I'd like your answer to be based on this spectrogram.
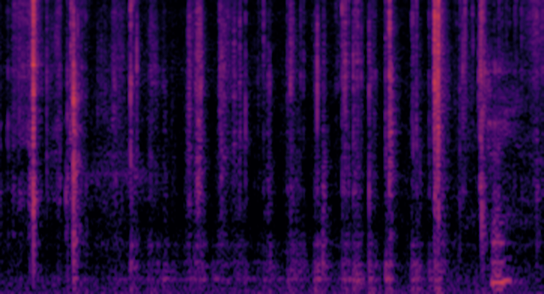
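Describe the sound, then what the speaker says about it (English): Paper being creased and folded into a fan-like rosette ornament, with soft rustling, sliding and several sharp crisp creasing snaps at irregular intervals, close and fairly quiet. "I'm going to fold."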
